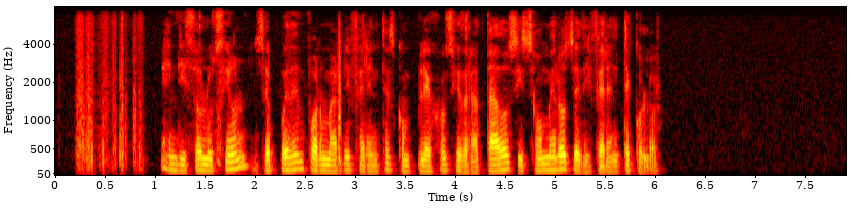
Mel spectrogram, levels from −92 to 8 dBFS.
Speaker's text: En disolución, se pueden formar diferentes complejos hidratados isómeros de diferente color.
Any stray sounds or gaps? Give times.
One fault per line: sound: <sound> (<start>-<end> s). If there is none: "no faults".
no faults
